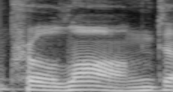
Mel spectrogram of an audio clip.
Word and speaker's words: prolonged: Well, let's have a look at the word prolonged. Yes. So, uh the pronunciation prolonged, the stress is on the second syllable.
